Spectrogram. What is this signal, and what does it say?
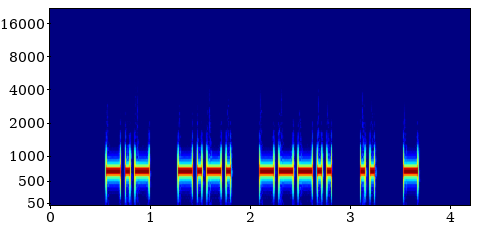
Morse code, heard as a keyed tone, about 25 wpm, spaced as for 18 wpm, 700 Hz. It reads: KC8IT
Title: USA Call Signs - 2x Character Spacing - 25wpm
